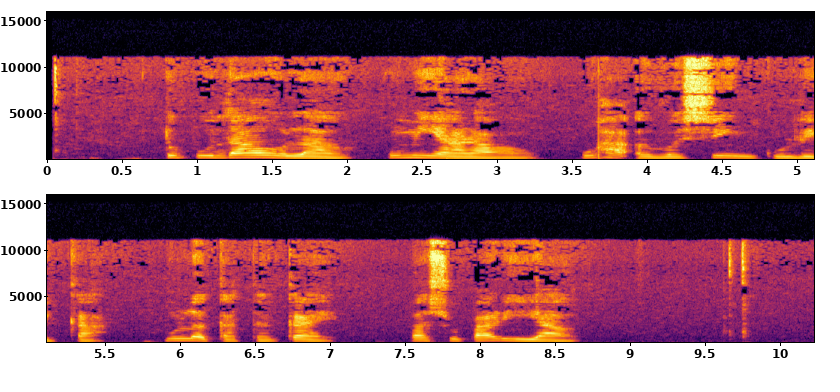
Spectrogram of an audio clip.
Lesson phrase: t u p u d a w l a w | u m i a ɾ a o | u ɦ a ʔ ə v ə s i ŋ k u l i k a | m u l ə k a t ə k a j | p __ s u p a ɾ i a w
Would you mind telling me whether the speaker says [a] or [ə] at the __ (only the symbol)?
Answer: a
